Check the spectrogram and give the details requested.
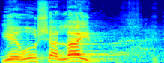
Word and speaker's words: ירושלים: It says, it doesn't say Jerusalem, it says Yerushalayim.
